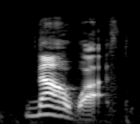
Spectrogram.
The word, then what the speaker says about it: Nahuatl: Wow uh, yeah, the, the language is not Nahuatl, it's Nahuatl. Um, this is actually very important because the, the the emphasis on the word goes on the second to last syllable. So when you pronounce it "tul," you're adding a whole extra syllable, which fucks up your pronunciation. – Mm-hmm. – You know that's why that's why your white professor pronounces it "nahuatl" instead of "nawat."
